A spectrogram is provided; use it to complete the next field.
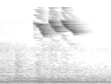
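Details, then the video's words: White-eye flock in a lure recording meant to coax caged birds into wild-style singing: a short burst of three high, slurred, descending chirps, very sharp and thin, over a faint low hum. "TERAPI PANCINGAN BURUNG PLECI OMBYOKAN BIAR CEPAT NGALAS"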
